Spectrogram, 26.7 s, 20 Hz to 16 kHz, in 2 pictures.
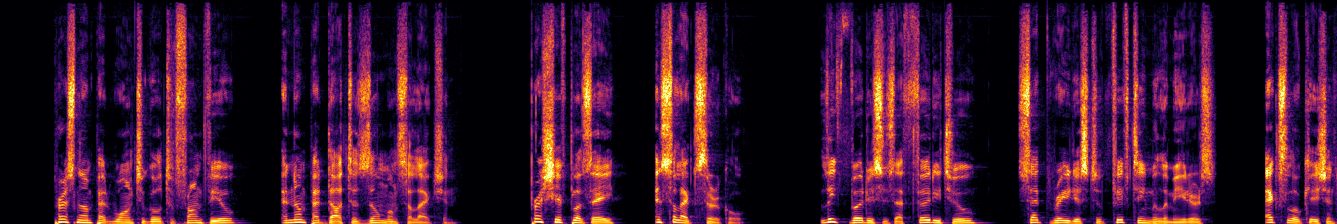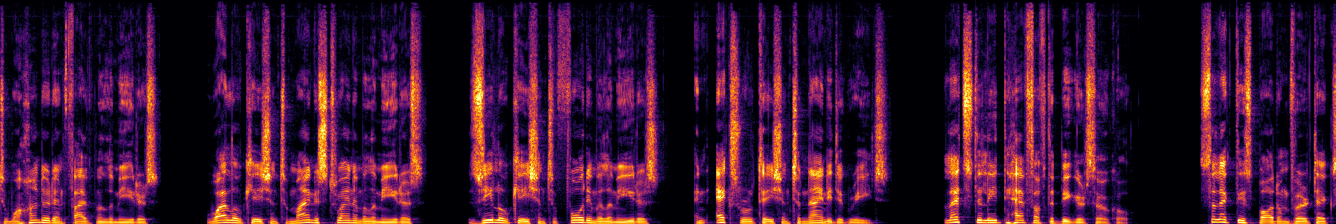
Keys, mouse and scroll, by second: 1.1 KP_1, 3.2 KP_Decimal, 9.2 click, 25.4 click, 26.4 ctrl+KP_Add.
